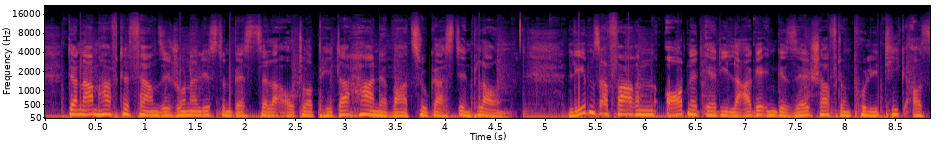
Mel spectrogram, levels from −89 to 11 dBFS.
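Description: Periodic USB or driver dropouts: roughly 1 ms of audio is skipped every 0.5 s from 0.36 to 8.34 s, giving about fifteen regular ticks.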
